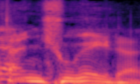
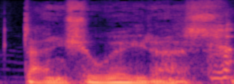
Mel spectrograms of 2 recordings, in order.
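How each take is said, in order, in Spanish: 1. El nombre se dice con voz sencilla. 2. El nombre se dice con voz seductora. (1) "Ahí está, ahora, perfecto" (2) "Casi sexy ahí con todo"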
